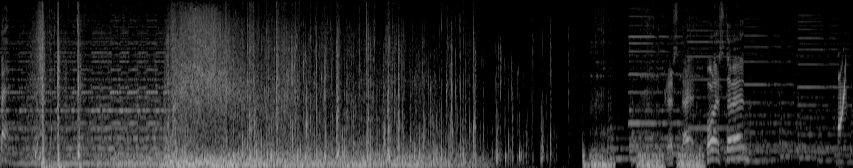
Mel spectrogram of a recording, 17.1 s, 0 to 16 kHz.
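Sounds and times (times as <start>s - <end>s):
deep volcano rumble: 3.3s - 10.5s
falling rocks clattering: 3.6s - 11.4s.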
